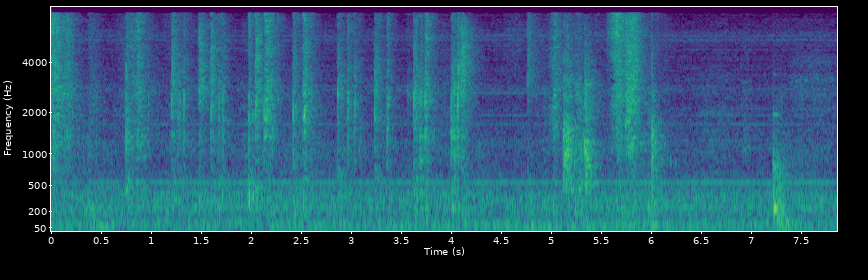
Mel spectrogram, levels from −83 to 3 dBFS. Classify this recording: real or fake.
real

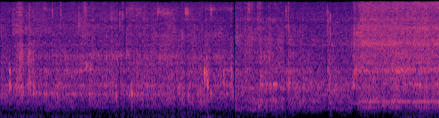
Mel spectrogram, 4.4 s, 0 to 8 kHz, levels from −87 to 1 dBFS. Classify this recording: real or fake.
fake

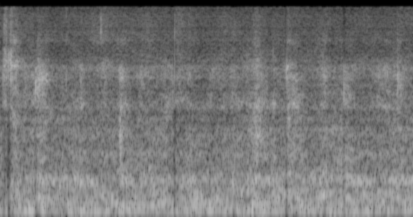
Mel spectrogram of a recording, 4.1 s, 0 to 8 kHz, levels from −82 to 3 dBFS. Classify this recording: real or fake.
fake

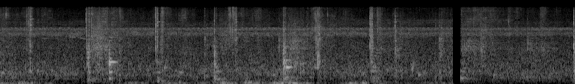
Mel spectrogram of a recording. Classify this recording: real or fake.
real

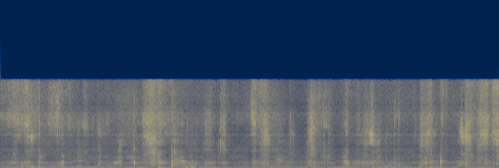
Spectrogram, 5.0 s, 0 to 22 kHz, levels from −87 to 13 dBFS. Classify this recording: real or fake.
fake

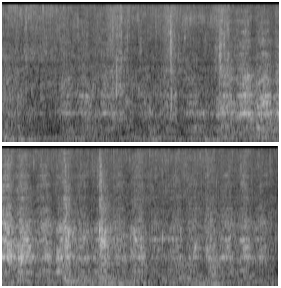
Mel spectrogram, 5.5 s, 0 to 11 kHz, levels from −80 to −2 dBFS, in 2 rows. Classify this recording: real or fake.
real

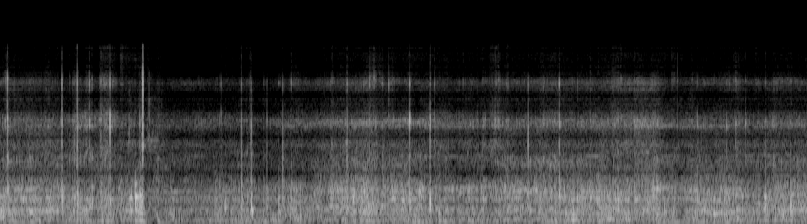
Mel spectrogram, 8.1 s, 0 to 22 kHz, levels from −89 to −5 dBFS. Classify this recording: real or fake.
fake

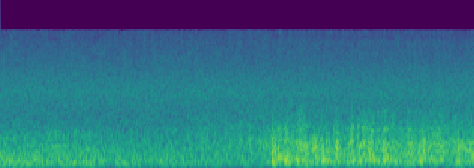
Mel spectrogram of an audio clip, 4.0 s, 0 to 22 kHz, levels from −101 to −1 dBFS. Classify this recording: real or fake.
real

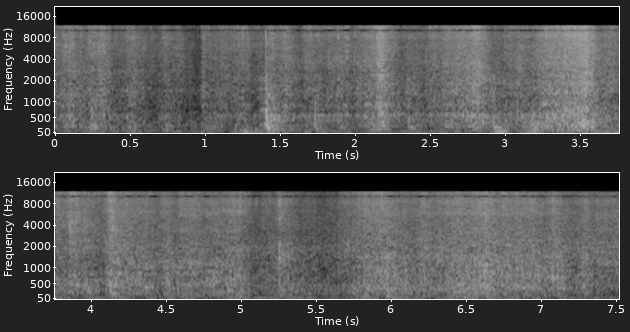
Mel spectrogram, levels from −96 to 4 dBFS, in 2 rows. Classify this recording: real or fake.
real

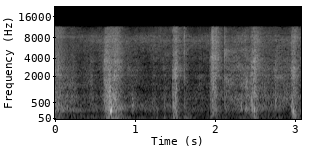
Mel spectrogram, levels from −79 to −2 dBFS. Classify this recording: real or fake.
fake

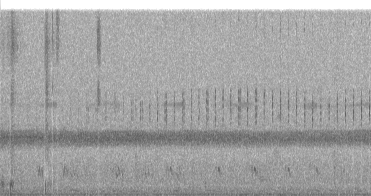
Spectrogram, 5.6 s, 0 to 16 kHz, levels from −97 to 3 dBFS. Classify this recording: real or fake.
real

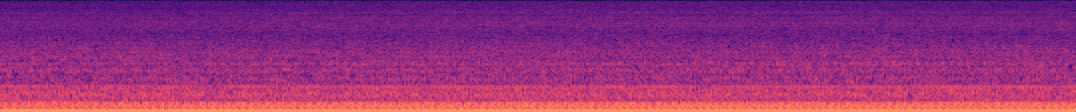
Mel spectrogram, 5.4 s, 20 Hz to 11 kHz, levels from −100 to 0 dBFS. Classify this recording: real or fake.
real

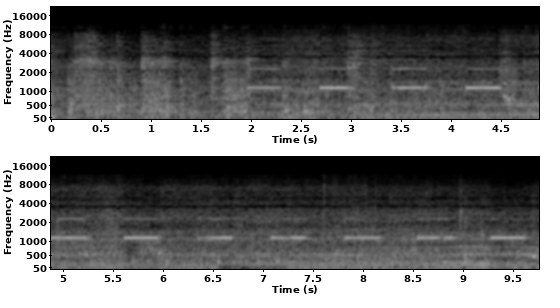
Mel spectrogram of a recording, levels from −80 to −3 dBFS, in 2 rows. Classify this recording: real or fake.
real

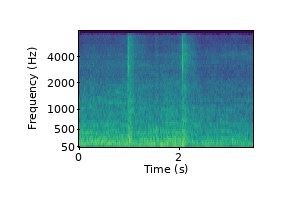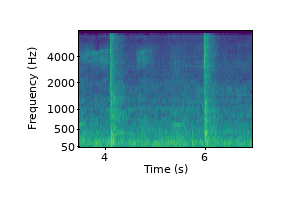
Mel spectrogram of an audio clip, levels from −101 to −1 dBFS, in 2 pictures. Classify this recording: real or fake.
fake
